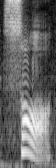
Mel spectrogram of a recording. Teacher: notice how my lips are like oh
